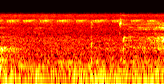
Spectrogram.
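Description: Faint background noise with a thin, steady high-pitched tone running through it.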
